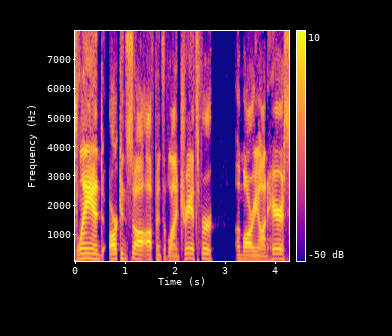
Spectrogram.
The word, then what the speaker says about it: E'Marion: Sooners land Arkansas offensive line transfer, E'Marion Harris, and that is E'Marion is how it is spelled out in their pronunciation guide.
